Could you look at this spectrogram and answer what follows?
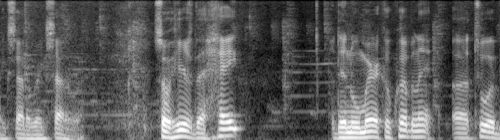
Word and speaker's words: Chet: Hate. It says hates there, but it's a hate. CHET would be the correct transliteration according to how you pronounce it.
